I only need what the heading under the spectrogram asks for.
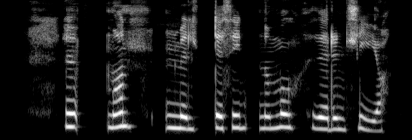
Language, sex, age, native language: Icelandic, female, 7, Icelandic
